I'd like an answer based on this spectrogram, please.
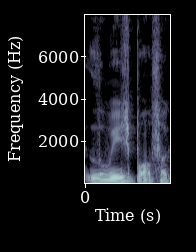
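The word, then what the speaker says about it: Luiz Bonfá: track yeah yeah well technically Luis boner or LS boner but I say like Luis boner cuz it's like the Portuguese pronunciation and he's Brazilian and so and it's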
